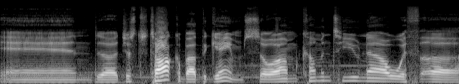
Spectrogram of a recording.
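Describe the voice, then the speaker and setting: A man speaks at a medium pitch while noticeable background noise carries on behind him. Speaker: gameplay commentator. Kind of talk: video game commentary. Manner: monotone, a little sleepy.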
